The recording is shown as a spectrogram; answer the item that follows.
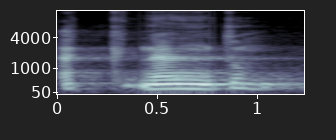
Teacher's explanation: التاء المضمومة لأنها تشبه الطاء فلا بد من ترقيقها، ولا نقول أكننت أكننت وليست عدم استعلاء في حرف التاء.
